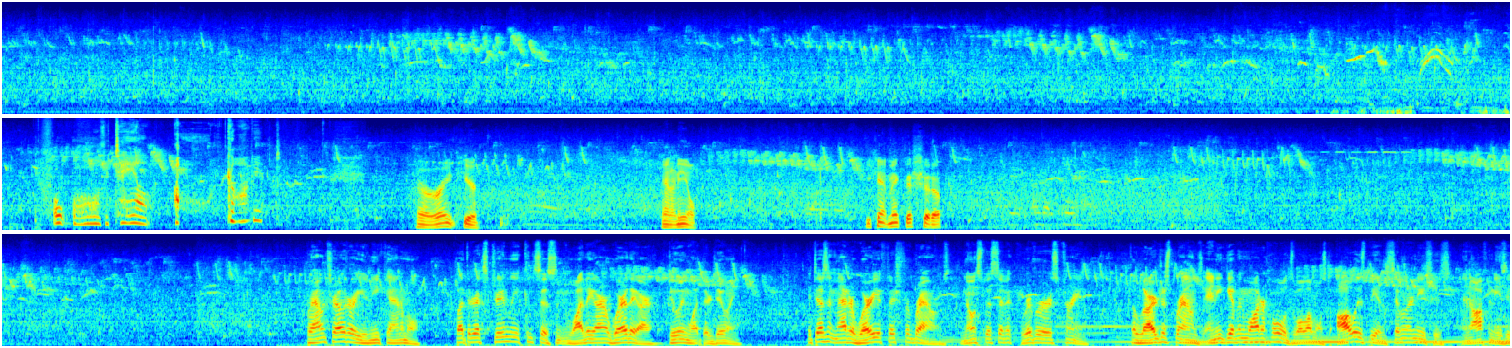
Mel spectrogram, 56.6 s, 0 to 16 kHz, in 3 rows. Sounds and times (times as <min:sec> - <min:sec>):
Bird vocalization, bird call, bird song: 0:00.0 - 0:21.7, 0:22.3 - 0:23.6, 0:24.3 - 0:56.5
Outside, rural or natural: 0:00.0 - 0:56.5
Speech: 0:19.4 - 0:22.4, 0:41.5 - 0:47.0, 0:47.8 - 0:56.5.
